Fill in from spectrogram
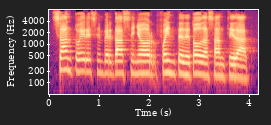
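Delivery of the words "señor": ordinary delivery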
